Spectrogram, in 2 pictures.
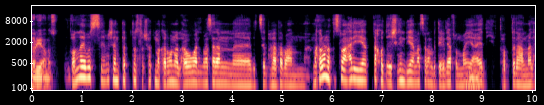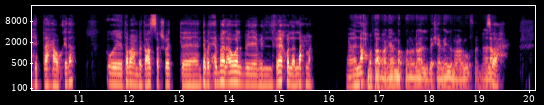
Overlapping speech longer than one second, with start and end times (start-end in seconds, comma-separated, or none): none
